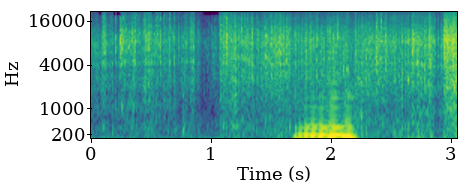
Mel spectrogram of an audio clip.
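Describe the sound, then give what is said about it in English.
Steady crinkling of the plastic bag wrapping a bun rustles throughout, with a brief voiced hum or murmur rising over it near the middle. “I need to remind myself to tell the staff not to put every single dumb bun into every single plastic bag.”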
